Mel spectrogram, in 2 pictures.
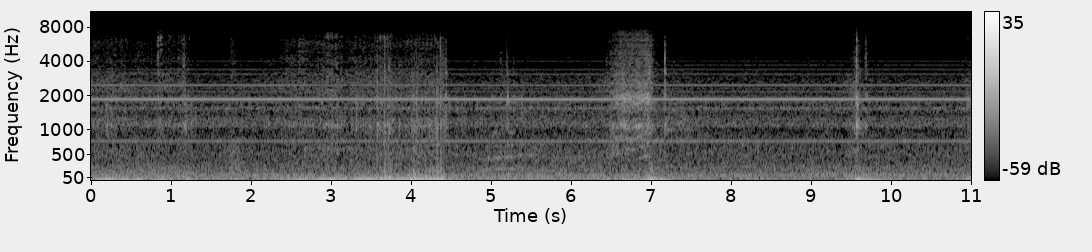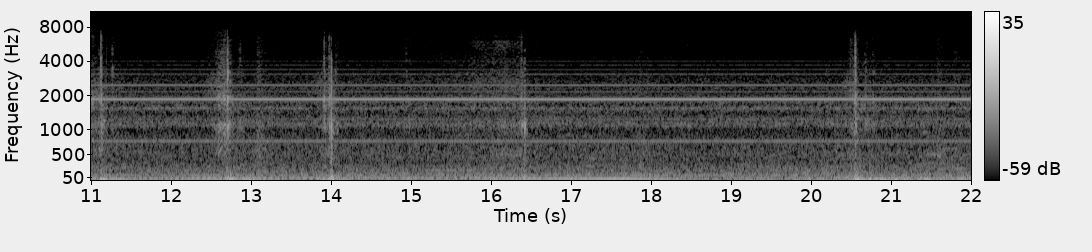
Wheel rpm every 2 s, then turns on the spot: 10, 10, 0, 20, 0, 0, 0, 10, 0, 0, 0.
2-4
